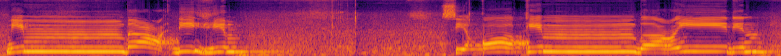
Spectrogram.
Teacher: Huruf iqlab cuma ada 1 anak-anak, yaitu ba. Apabila nun sukun atau tanwin bertemu dengan huruf ba, maka menjadi bunyinya mim dengan dengung.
